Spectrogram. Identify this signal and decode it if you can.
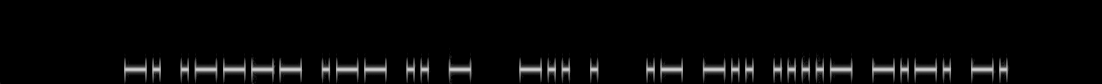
Morse code, heard as a keyed tone, about 17 wpm, 700 Hz. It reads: N1WIT DE AD4CN
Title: USA Callsign DE Callsign - 5 Characters - 17wpm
